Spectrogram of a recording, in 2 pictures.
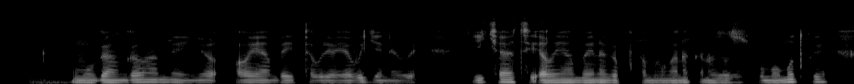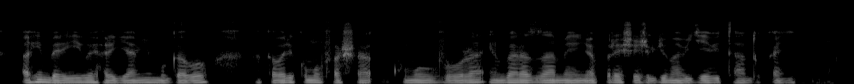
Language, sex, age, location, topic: Kinyarwanda, male, 18-24, Kigali, health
